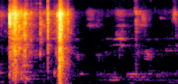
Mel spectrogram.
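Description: A Lay's potato chip bag crinkling as it is handled: crackling at the start and one sharp, loud crackle just under a second in, then quieter rustling.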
